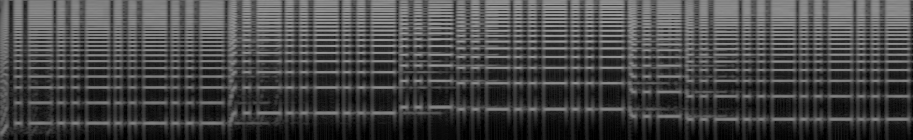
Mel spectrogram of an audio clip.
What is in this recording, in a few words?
Tranc, Techno Melody; TechnoMusicMaker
